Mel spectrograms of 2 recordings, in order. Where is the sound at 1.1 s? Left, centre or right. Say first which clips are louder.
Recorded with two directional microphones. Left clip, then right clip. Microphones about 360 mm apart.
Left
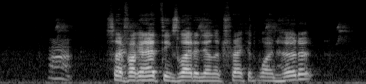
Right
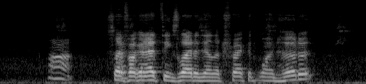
Left 6 dB; left.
